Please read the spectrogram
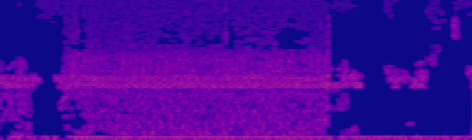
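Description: Near silence: a faint steady electrical hum with low hiss.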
